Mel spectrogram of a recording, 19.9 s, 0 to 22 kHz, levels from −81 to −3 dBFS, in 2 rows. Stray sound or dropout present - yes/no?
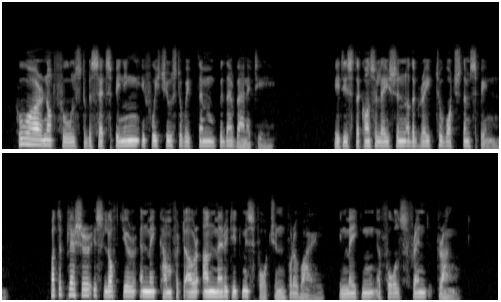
no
